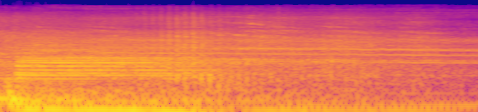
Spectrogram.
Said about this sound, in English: The train howled angrily by, and I was nearly pulled under the wheels by the slipstream, but I grabbed hold of McGuire's meaty carcass and held on fast. The train was gone as quickly as it came.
